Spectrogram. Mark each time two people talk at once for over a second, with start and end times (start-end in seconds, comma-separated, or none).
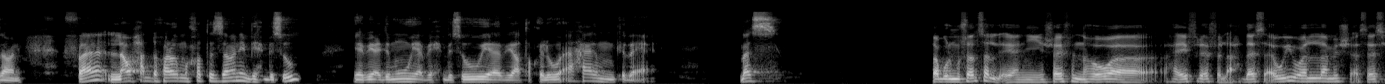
none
